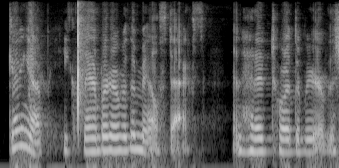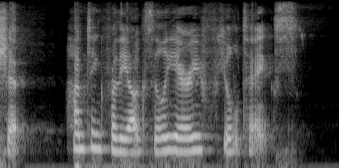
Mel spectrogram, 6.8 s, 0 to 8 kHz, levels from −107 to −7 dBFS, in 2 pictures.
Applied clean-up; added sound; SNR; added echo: none; Finger snapping; 0 dB; reverberation time 0.3 s.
